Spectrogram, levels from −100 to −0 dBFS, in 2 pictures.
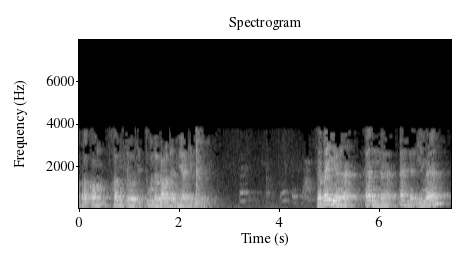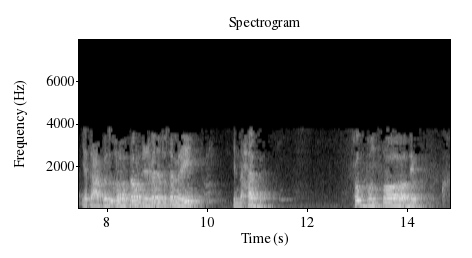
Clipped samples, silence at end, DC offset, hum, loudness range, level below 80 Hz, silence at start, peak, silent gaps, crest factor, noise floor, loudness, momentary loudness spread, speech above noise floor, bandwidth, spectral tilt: under 0.1%; 0.1 s; under 0.1%; none; 6 LU; -66 dBFS; 0 s; -6 dBFS; none; 20 dB; -63 dBFS; -24 LUFS; 13 LU; 40 dB; 4 kHz; -12 dB/octave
